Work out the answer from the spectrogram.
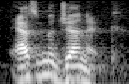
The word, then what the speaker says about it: asthmogenic: in corn correct another good one for Lissa asthmogenic asthmogenic definition causing attacks characterized by shortness of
